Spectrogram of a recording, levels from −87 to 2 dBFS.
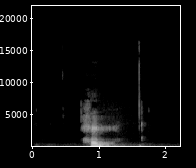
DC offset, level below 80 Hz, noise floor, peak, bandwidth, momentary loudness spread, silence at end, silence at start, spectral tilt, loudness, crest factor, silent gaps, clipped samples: under 0.1%; -70 dBFS; -71 dBFS; -6 dBFS; 13.5 kHz; 24 LU; 0.6 s; 0.75 s; -6 dB/octave; -25 LUFS; 24 dB; none; under 0.1%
